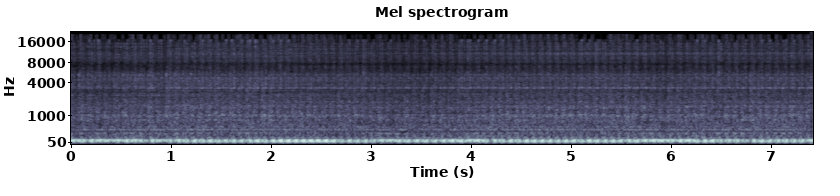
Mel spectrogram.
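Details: Hero Xtreme 125R at 619 km. The single-cylinder idle has a repetitive light "khit khit" ticking over the exhaust thump, about three per second; the engine ticking's cause is not pinned down.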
